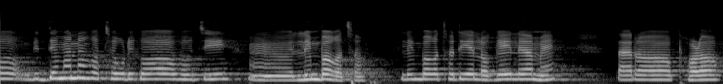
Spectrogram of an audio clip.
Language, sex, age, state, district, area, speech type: Odia, female, 30-45, Odisha, Jajpur, rural, spontaneous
